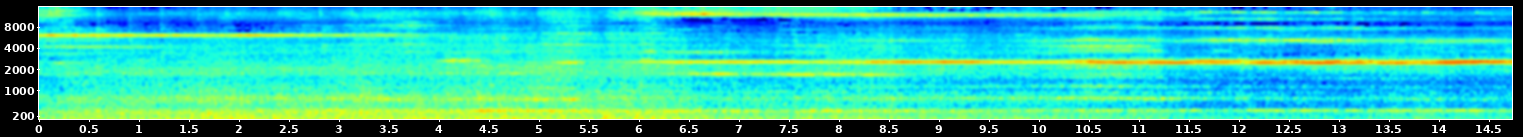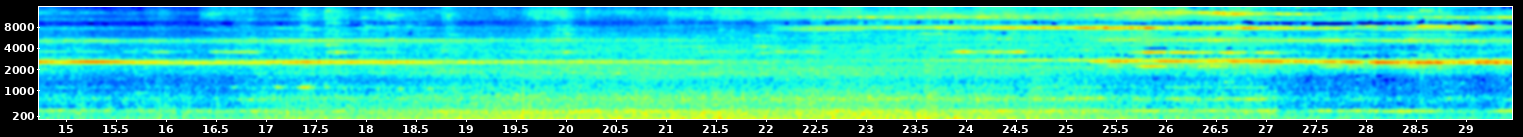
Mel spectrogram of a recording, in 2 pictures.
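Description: Empty covered hopper cars of a grain train rolling past, with a steady rumble of wheels on rail. High-pitched wheel squeal that comes and goes rides over it as the wheels grind through the curve where the train turns off the main line.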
